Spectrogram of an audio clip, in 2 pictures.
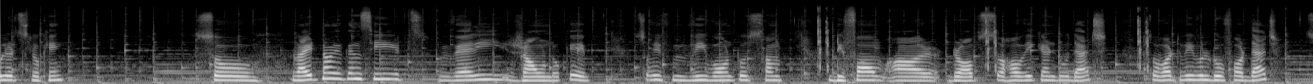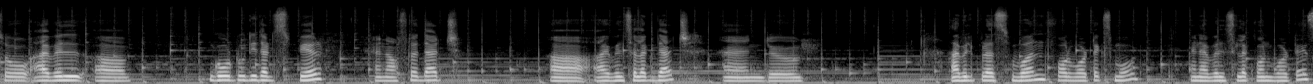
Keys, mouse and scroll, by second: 6.0 shift+middle click, 6.4-7.0 scroll down 2, 7.0-7.5 scroll up 3, 7.5-10.5 shift+middle drag, 10.5-11.2 scroll down 2, 11.2 shift+middle click, 11.6-12.4 scroll down 5, 12.4 scroll down 4, 12.6-15.0 shift+middle drag, 15.0 scroll down 2, 15.2 shift+middle click, 15.8 scroll down 2, 16.1-16.4 shift+middle drag, 16.4-16.9 scroll up 5, 16.9-17.4 shift+middle drag, 17.4-17.7 scroll up 2, 17.8 scroll down 2, 18.1-18.4 scroll up 6, 18.4 shift+middle click, 18.9 shift+click, 19.5 Tab, 19.5 Tab, 19.8-21.3 scroll down 7, 20.1 shift+middle click, 20.7 shift+middle click, 21.3-22.4 shift+middle drag, 22.4 scroll up 2, 23.2 1, 23.4 1, 23.7-24.0 scroll up 3, 24.2-25.9 shift+middle drag, 25.9-26.2 drag.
